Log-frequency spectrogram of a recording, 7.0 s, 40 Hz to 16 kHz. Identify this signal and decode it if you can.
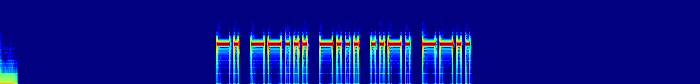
Morse code, heard as a keyed tone, about 28 wpm, 700 Hz. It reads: N7BFZ
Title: USA Call Signs - 5 Characters - Repeated 2x - 28wpm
